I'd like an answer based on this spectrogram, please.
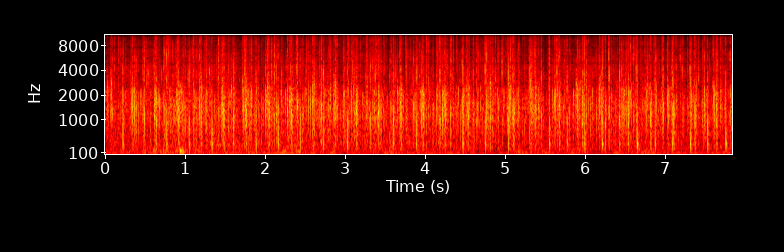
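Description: Crowd applauding: many hands clapping at once, steady and dense.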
